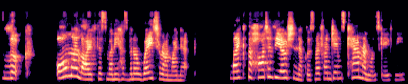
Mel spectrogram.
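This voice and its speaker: A woman performs a wealthy, haughty socialite from a TV comedy script. The voice is high and dramatic, pressing each point insistently. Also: lively intonation, moderate pace, fairly bright tone. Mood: insistent, grand. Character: haughty, name-dropping rich socialite woman. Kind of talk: fan table read of a TV comedy.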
